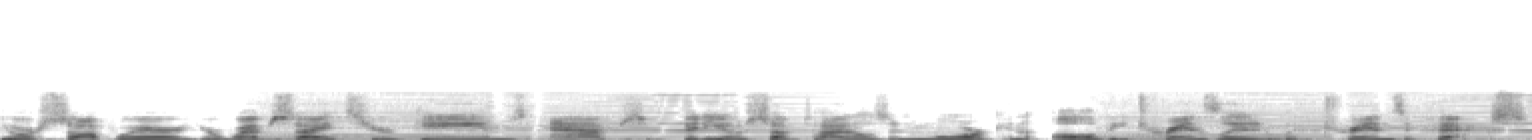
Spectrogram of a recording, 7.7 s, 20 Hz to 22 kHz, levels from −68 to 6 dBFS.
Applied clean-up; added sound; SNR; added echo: none; Harmonica; 18 dB; reverberation time 0.4 s.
